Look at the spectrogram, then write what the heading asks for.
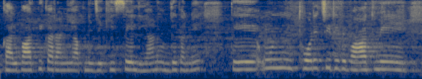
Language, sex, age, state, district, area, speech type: Dogri, female, 18-30, Jammu and Kashmir, Udhampur, rural, spontaneous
